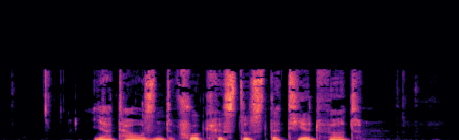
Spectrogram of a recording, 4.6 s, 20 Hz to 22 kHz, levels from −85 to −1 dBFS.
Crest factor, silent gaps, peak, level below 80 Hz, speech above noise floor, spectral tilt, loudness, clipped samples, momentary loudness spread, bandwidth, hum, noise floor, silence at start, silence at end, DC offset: 22 dB; none; -4 dBFS; -48 dBFS; 43 dB; -3 dB/octave; -23 LUFS; under 0.1%; 18 LU; 11.5 kHz; none; -67 dBFS; 0.45 s; 0.95 s; under 0.1%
